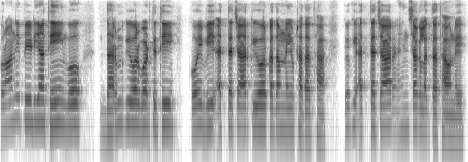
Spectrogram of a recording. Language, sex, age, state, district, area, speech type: Hindi, male, 18-30, Rajasthan, Jodhpur, rural, spontaneous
